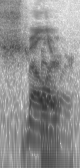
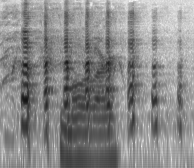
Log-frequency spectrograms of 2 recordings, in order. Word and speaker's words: Chmelar: Fanny Schmeller. It's spelled Chmelar, but pronounced Schmeller. Schmeller. Emphasis on the schma.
